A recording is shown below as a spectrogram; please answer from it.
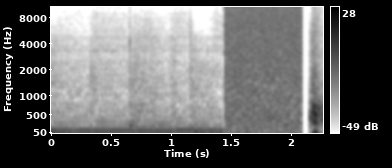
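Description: Background music with a repeating low bass line, then about one and a half seconds in a loud burst of TV-static noise that runs on to the end, a static-noise transition sound effect.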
